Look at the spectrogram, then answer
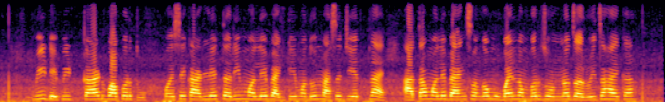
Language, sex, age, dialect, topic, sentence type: Marathi, female, 25-30, Varhadi, banking, question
